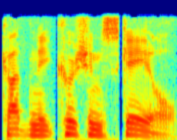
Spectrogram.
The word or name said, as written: cottony-cushion scale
